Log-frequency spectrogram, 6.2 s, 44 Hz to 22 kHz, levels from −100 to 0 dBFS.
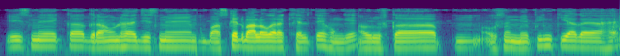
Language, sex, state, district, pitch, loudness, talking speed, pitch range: Hindi, male, Chhattisgarh, Bilaspur, 120 Hz, -18 LUFS, 165 wpm, 115-130 Hz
